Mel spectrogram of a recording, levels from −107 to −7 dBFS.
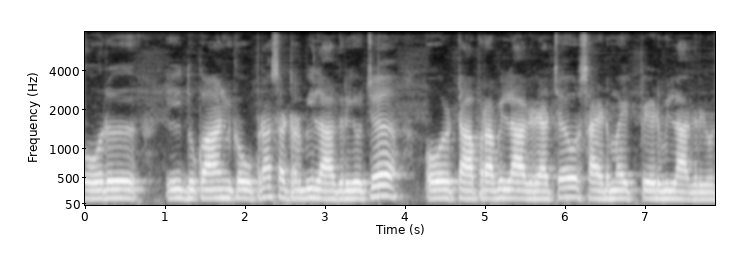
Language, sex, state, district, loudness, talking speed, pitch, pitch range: Rajasthani, male, Rajasthan, Nagaur, -14 LUFS, 185 wpm, 140 Hz, 135-145 Hz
